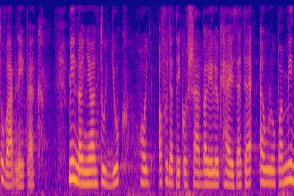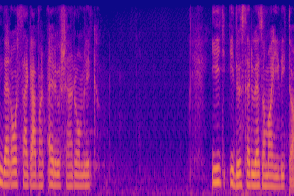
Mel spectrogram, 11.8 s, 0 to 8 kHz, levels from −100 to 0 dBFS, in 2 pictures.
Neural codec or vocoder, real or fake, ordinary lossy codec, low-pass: codec, 16 kHz, 2 kbps, FunCodec, trained on Chinese and English, 25 frames a second; fake; none; 7.2 kHz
